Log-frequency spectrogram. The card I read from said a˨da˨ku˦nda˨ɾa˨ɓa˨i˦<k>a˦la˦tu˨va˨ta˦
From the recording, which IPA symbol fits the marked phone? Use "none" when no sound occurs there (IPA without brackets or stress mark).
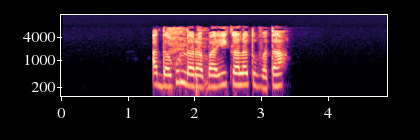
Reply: k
